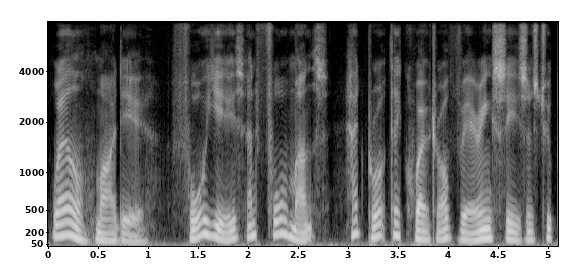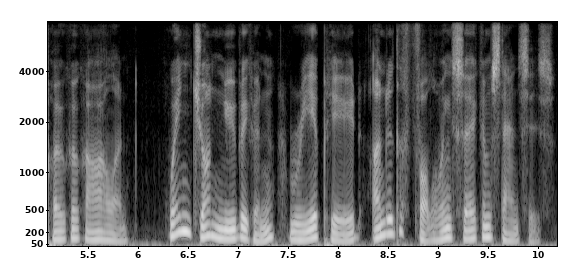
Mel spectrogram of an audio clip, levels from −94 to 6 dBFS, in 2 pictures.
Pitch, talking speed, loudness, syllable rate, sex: 120 Hz, 155 wpm, -17 LUFS, 4.5 syllables/s, male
